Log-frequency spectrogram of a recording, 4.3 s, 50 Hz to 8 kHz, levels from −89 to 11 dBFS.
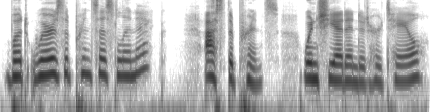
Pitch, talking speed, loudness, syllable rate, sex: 235 Hz, 205 wpm, -19 LUFS, 5.9 syllables/s, female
